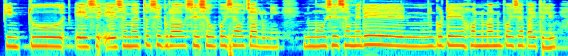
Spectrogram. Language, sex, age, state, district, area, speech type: Odia, female, 30-45, Odisha, Puri, urban, spontaneous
